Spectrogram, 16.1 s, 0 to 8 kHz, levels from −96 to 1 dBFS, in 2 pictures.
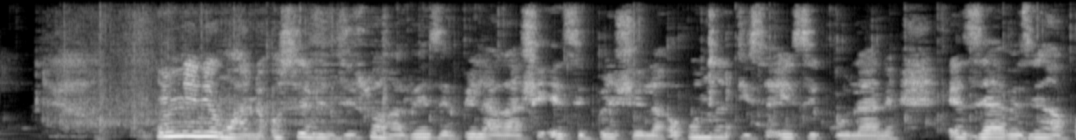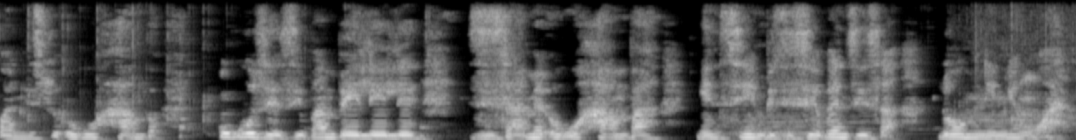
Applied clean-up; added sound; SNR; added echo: classical method WPE with log-MMSE.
